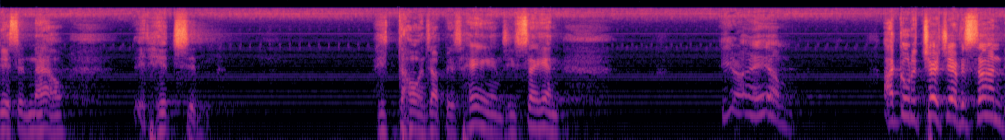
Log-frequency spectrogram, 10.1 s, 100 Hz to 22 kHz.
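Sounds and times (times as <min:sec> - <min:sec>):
electrical mains hum: 0:00.0 - 0:10.0
man speaking: 0:01.4 - 0:02.2, 0:03.8 - 0:05.7, 0:07.2 - 0:08.0, 0:08.8 - 0:10.0.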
